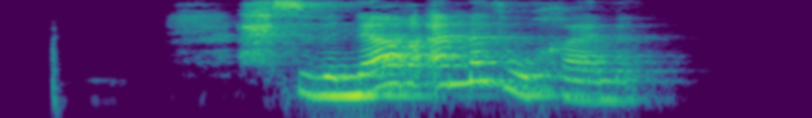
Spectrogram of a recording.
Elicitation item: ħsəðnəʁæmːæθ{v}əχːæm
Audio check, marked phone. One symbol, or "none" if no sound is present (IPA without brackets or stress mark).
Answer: w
